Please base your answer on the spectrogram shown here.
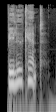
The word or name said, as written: billedkant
